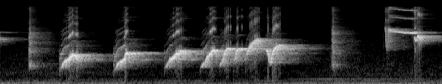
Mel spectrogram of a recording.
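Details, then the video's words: White-rumped shama song used to draw song from other shamas: a series of mellow, rising whistled notes that climb step by step in pitch, then a pause and a sharp, high, ringing note. Quiet background. "suara MURAI BATU Untuk Memancing BUNYI biar ikut GACOR NGEPLONG"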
